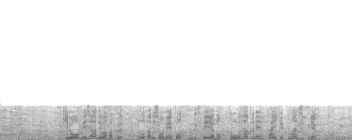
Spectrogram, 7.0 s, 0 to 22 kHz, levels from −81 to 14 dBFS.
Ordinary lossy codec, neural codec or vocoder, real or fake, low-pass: none; codec, 16 kHz, 4 kbps, FreqCodec, larger model; fake; 5.4 kHz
